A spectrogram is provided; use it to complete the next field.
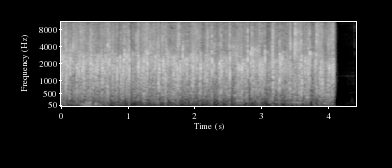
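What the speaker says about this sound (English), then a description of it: "if you could give them one last round of applause" A crowd claps loudly and continuously in a dense, even roar that holds for about four seconds, then cuts off abruptly to silence.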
